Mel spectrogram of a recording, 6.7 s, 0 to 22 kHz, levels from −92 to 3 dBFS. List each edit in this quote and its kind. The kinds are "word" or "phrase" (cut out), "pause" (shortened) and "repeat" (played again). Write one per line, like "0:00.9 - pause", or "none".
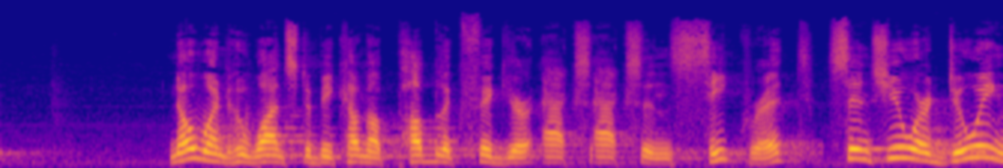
0:03.9 - repeat
0:05.5 - pause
